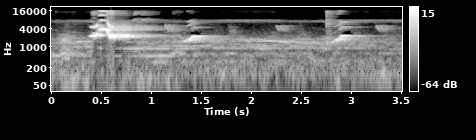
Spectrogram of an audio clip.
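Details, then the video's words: Tame captive black-capped lory calling loudly: one harsh, rasping squawk followed by two shorter, rising whistled calls spaced about 1.5 seconds apart. "Lantangnya suara burung Nuri kepala Hitam"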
